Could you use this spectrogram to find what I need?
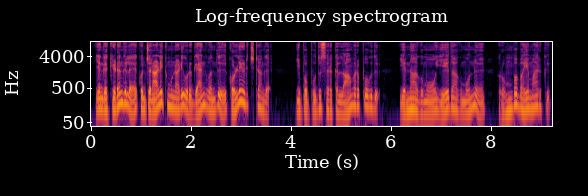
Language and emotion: Tamil, fearful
